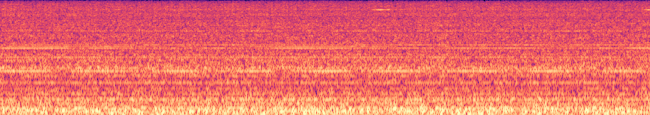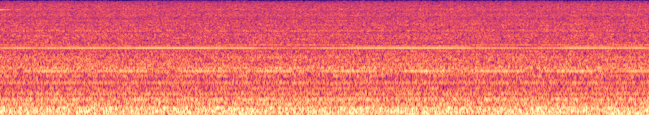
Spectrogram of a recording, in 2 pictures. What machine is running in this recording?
pump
